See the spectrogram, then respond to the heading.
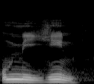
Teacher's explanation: اکٹھا کر کے ایک بنا کے پڑھا، تو اب ہم نے ایک یا جو ہے وہ بطور تمکین کے تشدید کے ہم نے اسے کھینچ کے پڑھی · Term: مد تمکین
